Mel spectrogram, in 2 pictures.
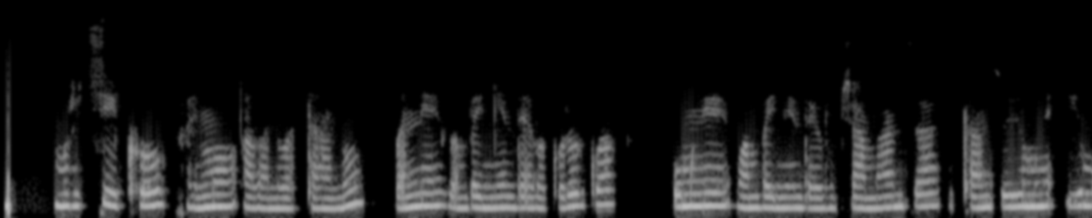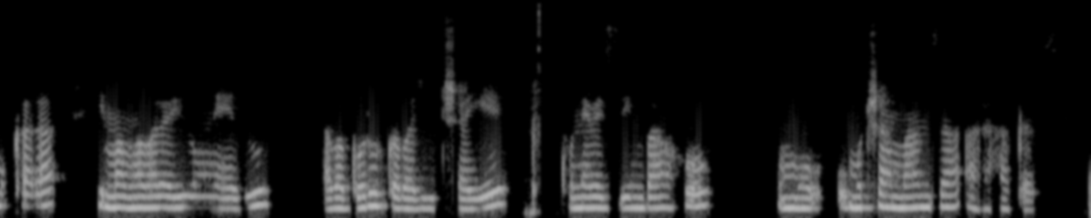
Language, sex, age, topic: Kinyarwanda, female, 25-35, government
